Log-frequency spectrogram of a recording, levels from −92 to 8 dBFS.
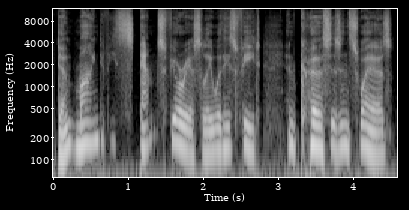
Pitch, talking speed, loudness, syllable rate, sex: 140 Hz, 170 wpm, -19 LUFS, 3.9 syllables/s, male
